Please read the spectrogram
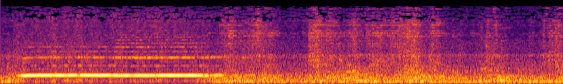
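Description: Narrow-gauge steam locomotive whistle blowing one steady blast of about two seconds. Then the train runs on with a rumble and clicking of the wheels.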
